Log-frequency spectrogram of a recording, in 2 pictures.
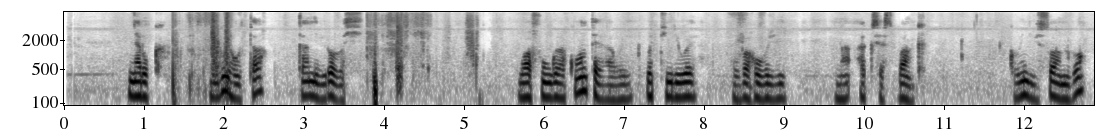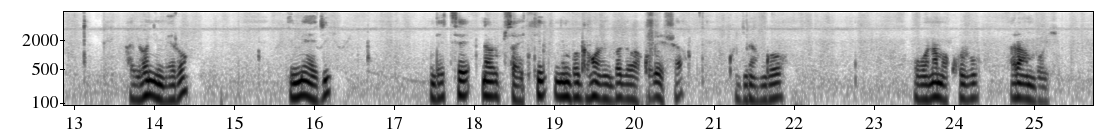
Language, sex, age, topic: Kinyarwanda, male, 18-24, finance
